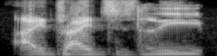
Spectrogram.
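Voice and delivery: slow, imitated heavy Russian accent; Russian teammate complaining he can't sleep, slow Russian accent. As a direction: drag it out like a Russian teammate woken up. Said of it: "in his big Russian accent".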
